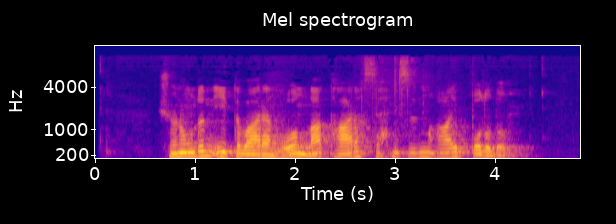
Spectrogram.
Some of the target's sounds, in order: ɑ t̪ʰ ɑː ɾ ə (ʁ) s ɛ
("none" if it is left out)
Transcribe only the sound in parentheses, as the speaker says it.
χ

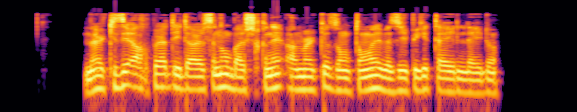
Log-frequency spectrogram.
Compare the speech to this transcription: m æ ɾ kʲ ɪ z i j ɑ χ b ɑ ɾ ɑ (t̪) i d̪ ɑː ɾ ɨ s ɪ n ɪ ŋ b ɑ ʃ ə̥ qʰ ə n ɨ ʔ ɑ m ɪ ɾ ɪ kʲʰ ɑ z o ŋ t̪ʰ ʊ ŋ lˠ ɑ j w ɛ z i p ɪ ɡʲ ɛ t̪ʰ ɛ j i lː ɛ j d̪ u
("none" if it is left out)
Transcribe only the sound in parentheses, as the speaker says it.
t̪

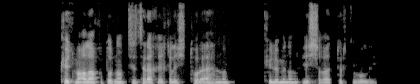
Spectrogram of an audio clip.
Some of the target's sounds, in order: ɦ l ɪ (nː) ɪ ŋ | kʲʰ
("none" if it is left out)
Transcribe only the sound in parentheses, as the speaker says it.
n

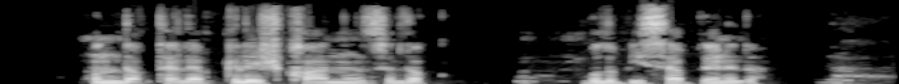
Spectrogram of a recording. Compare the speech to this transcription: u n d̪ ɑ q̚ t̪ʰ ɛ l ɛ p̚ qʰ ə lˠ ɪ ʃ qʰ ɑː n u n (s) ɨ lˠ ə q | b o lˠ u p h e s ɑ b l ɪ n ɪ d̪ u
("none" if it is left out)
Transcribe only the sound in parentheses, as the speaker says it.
s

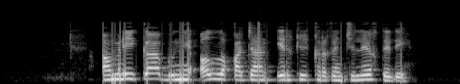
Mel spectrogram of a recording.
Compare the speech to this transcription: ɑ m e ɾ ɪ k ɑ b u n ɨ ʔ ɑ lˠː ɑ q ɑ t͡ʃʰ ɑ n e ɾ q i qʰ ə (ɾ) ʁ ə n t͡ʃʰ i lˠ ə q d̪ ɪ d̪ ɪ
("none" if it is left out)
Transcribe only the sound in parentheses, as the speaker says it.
ɾ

